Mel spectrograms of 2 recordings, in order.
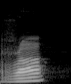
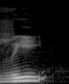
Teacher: را کو پر ادا کرتے وقت زبان کی پشت اوپر مصولوں کے متصل تالو کے ساتھ زیادہ لگے، اور را کو باریک ادا کرتے وقت صرف زبان کا کنارہ مصولوں سے لگے. را کی ادائیگی میں حقیقی تکرار پیدا نہ ہو.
